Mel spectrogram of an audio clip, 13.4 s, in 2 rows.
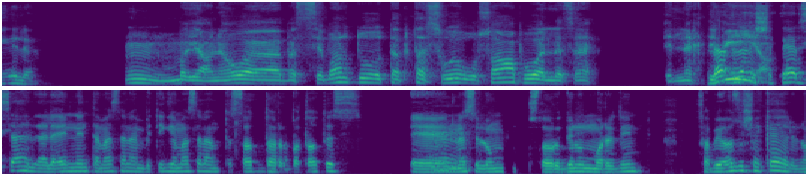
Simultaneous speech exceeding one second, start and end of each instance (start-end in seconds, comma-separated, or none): none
